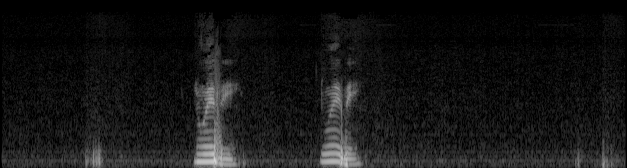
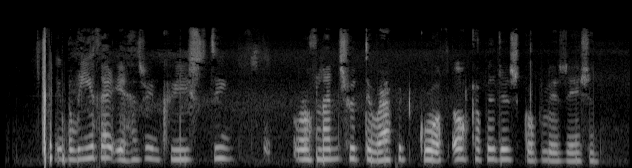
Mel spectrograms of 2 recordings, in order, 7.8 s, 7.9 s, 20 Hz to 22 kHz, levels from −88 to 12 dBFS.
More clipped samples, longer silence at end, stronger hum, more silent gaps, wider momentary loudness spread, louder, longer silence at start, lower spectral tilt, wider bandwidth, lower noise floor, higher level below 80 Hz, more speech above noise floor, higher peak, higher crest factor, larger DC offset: neither; first, 3.35 s vs 0.4 s; neither; neither; first, 31 LU vs 13 LU; first, -20 LUFS vs -28 LUFS; first, 1.2 s vs 0.55 s; first, -9 dB/octave vs -3.5 dB/octave; second, 8.6 kHz vs 11.5 kHz; first, -61 dBFS vs -48 dBFS; first, -54 dBFS vs -66 dBFS; first, 43 dB vs 20 dB; about the same, -2 dBFS vs 0 dBFS; about the same, 24 dB vs 28 dB; neither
